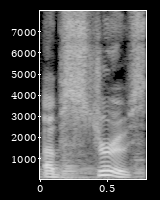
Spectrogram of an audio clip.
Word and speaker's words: abstruse: Obstruse. So for those following along at home, the pronunciation might be a little tricky here. – It is. – It's A-B-S-T-R-U-S-E. Obstruse. Obstruse.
